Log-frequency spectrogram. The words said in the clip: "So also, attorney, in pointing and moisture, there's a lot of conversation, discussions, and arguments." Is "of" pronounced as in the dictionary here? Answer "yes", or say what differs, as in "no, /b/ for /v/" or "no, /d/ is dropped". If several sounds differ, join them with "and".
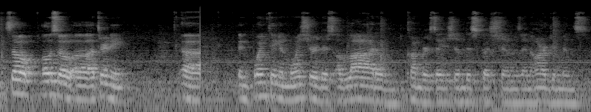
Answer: yes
